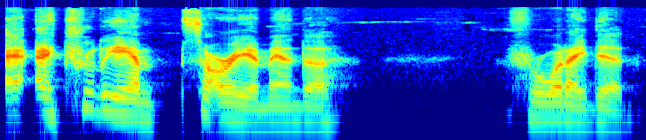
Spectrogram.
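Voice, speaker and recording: A man's voice: mid-range voice, lively intonation, fairly quick, sharp tone, slight background noise. A man playing an apologetic, earnest adult son in a radio play, hesitant and repeating his words.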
